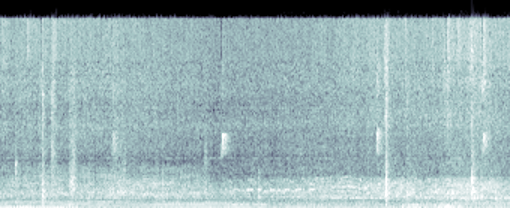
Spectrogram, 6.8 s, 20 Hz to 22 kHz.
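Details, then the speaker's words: 2004 Country Coach motorhome HWH slide-out after repair and track roller adjustment, final test running all the way out: even, steady motor hum with low drone, no clunks or grinding, quiet and smooth; normal slide-out operation. "oh man nice quiet and smooth I like it I like it"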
